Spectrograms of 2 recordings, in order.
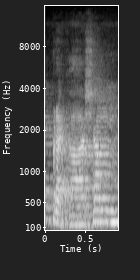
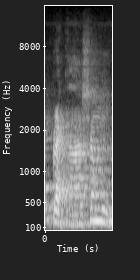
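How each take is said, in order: No difference in how they are said.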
